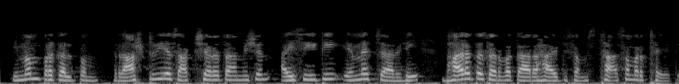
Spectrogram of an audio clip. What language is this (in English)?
Sanskrit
